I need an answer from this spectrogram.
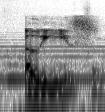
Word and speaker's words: Elise: ] want Muffy also my name is Elise that's how they they pronounce it in the voice acting The Limited voice acting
